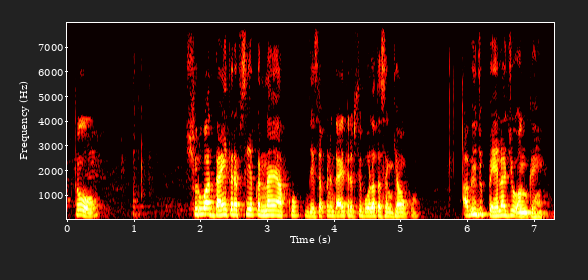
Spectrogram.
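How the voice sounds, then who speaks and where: A man teaching a school maths lesson, walking through place values slowly, step by step. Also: high-pitched, darkish tone. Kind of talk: classroom explanation.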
